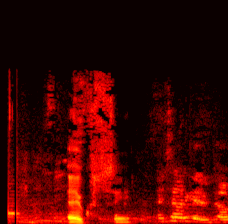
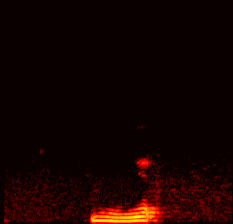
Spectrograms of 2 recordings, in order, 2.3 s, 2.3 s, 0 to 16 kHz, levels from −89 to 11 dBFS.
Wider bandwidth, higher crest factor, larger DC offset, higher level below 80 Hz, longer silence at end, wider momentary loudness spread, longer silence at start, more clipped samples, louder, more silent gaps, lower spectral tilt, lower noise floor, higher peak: first, 11.5 kHz vs 4.8 kHz; about the same, 20 dB vs 16 dB; neither; first, -58 dBFS vs -74 dBFS; second, 0 s vs 0.75 s; first, 20 LU vs 10 LU; second, 0.05 s vs 0.9 s; neither; about the same, -24 LUFS vs -22 LUFS; neither; second, -5 dB/octave vs -10 dB/octave; second, -43 dBFS vs -72 dBFS; first, -4 dBFS vs -8 dBFS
